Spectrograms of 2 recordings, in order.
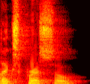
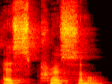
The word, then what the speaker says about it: espresso: that's already so clear to you it's not expresso its espresso simple as that it's as if you're pronouncing ABC it's espresso that's the correct pronunciation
